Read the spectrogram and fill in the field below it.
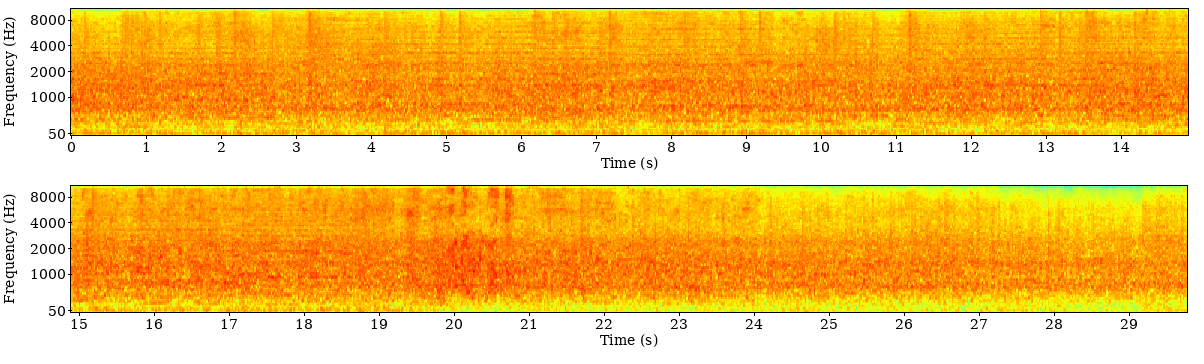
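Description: A huge crowd of soldiers roars and clamours in battle.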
